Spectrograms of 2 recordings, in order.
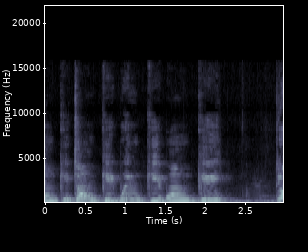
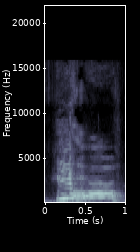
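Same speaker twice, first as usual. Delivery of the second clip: loud high hee-haw bray; donkey bray; 7 semitones higher, 7 dB louder than usual. Acted. Reader braying as the donkey, loud and high.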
